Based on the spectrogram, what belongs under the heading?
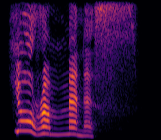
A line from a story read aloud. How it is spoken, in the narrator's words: Aziraphale, screwing up his nose in distaste, exclaims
